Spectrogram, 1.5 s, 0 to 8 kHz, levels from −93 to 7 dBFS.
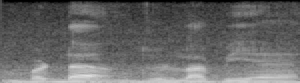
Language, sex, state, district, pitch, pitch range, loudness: Rajasthani, male, Rajasthan, Churu, 145 Hz, 140-155 Hz, -15 LUFS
